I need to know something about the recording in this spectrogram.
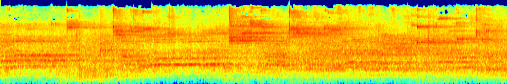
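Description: Futsal play in a sports hall: shoes squeaking on the court floor, a few sharp ball kicks and players shouting, all echoing in the hall.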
